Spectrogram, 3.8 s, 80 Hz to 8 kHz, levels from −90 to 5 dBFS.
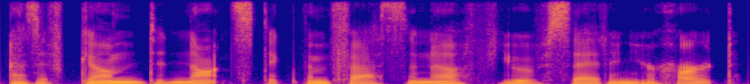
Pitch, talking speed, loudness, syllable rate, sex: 145 Hz, 240 wpm, -21 LUFS, 4.5 syllables/s, female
